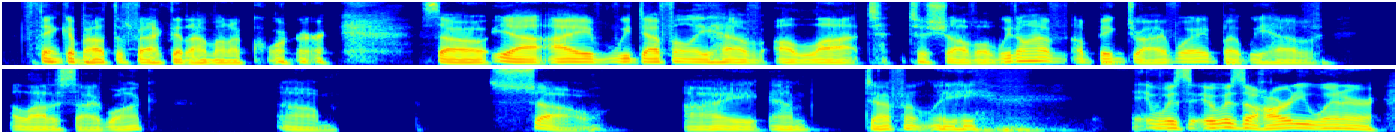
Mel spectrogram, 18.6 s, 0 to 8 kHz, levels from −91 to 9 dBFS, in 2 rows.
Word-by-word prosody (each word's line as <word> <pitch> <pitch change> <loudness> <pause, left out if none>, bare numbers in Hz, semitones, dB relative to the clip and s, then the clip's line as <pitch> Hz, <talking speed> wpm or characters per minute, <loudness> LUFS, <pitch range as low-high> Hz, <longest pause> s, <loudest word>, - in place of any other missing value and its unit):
think 100 - +1
about 90 -1 +4
the 100 -4 -4
fact 80 -2 0
that 90 -4 +2
I'm 80 +1 0
on 80 -1 0
a 80 - -1
corner. - - -5 0.6
So, 90 -1 +4
yeah, 100 -7 +6
I 105 0 +6
we 110 +3 0
definitely 105 -3 +2
have 90 -3 0
a 95 -2 +1
lot 85 -1 0 0.2
to - - -2
shovel. 85 0 -1
We 105 +6 0
don't 130 +2 +2
have 125 -6 0
a 105 - -4
big 105 +1 -2
driveway, 95 +7 -2
but 90 -6 -5
we 85 -2 -6
have 80 -2 -7 0.5
a 90 - -6
lot 85 -1 -1
of 80 0 -4
sidewalk. 85 +7 -5 0.8
Um 75 -6 -9 1.0
so, - - -3 0.5
I 90 -1 -4
am 85 -3 -6 0.4
definitely 100 - -3 1.0
it 145 - -7
was 130 -1 +3
it 135 - +1
was 145 0 +4
a 140 -4 +4
hearty 130 +5 +4
winter, 120 -6 +1
95 Hz, 140 wpm, -23 LUFS, 85-110 Hz, 1.0 s, yeah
